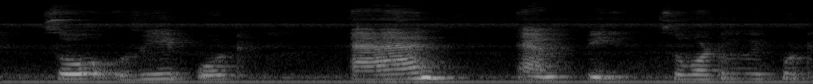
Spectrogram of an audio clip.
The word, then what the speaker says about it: MP: Okay, so here we write an MP, because children, though it is starting with consonant letter, but the sound we are having here is vowel sound, so we put an MP.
